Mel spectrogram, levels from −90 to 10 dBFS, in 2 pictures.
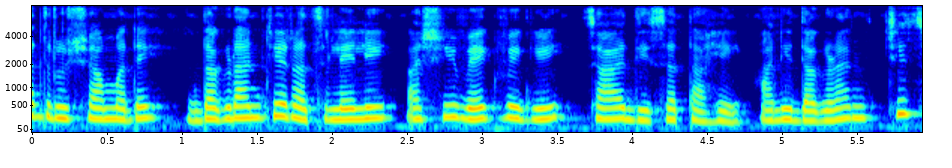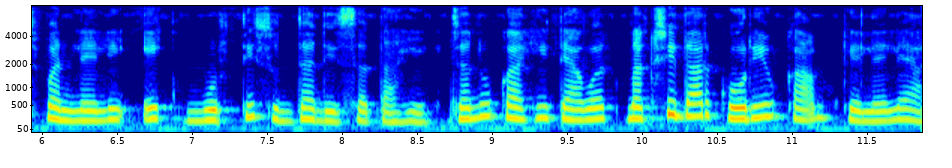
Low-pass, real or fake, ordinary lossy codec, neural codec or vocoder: none; fake; none; codec, 16 kHz, 16 kbps, FunCodec, trained on LibriTTS, 50 frames a second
